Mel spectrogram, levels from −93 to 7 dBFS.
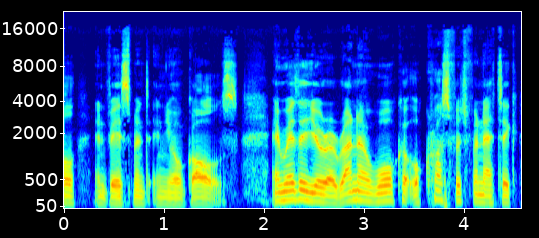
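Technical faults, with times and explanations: No technical faults are audible in this speech.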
